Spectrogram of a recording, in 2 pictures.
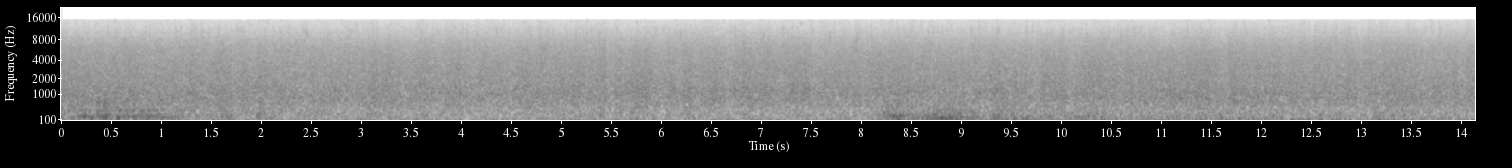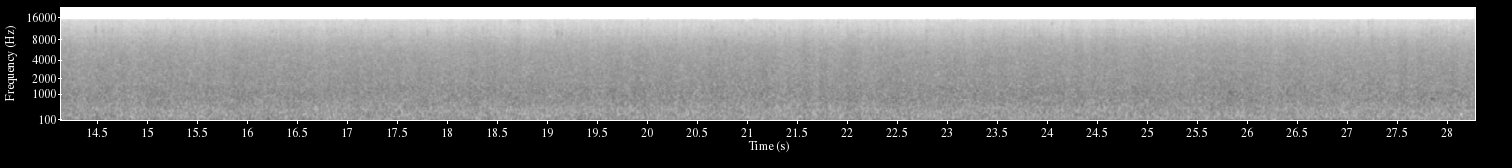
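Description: Heavy, steady rain making an even hiss. Low rumbles of thunder fade out in the first second and roll again for a couple of seconds about eight seconds in.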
